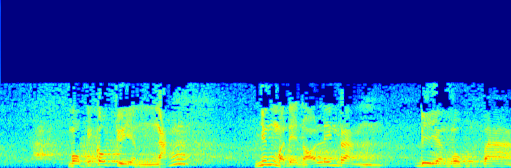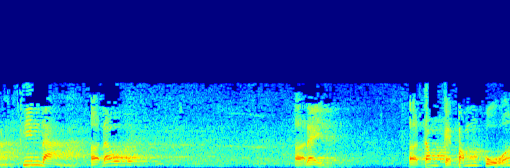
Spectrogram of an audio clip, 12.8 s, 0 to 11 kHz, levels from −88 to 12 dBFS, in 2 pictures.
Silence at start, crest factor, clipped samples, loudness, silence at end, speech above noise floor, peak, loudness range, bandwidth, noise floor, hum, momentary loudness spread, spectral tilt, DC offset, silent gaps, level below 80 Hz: 0 s; 18 dB; under 0.1%; -17 LUFS; 0 s; 22 dB; 0 dBFS; 5 LU; 5.8 kHz; -38 dBFS; none; 18 LU; -9.5 dB/octave; under 0.1%; none; -58 dBFS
